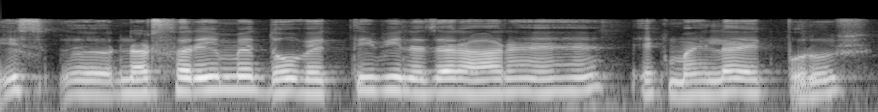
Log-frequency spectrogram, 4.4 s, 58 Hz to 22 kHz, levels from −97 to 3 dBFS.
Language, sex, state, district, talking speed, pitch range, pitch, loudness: Hindi, male, Jharkhand, Ranchi, 190 wpm, 160-185 Hz, 170 Hz, -15 LUFS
